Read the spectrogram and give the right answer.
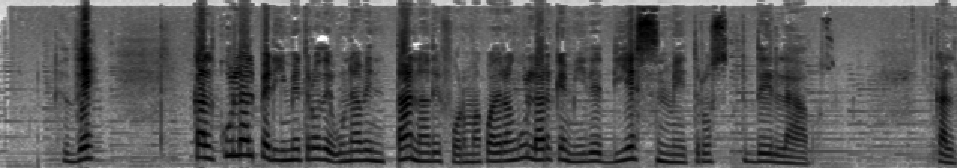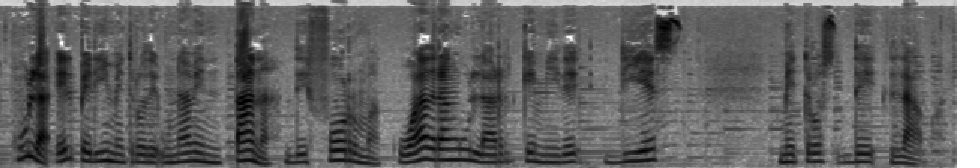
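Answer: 40 metros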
